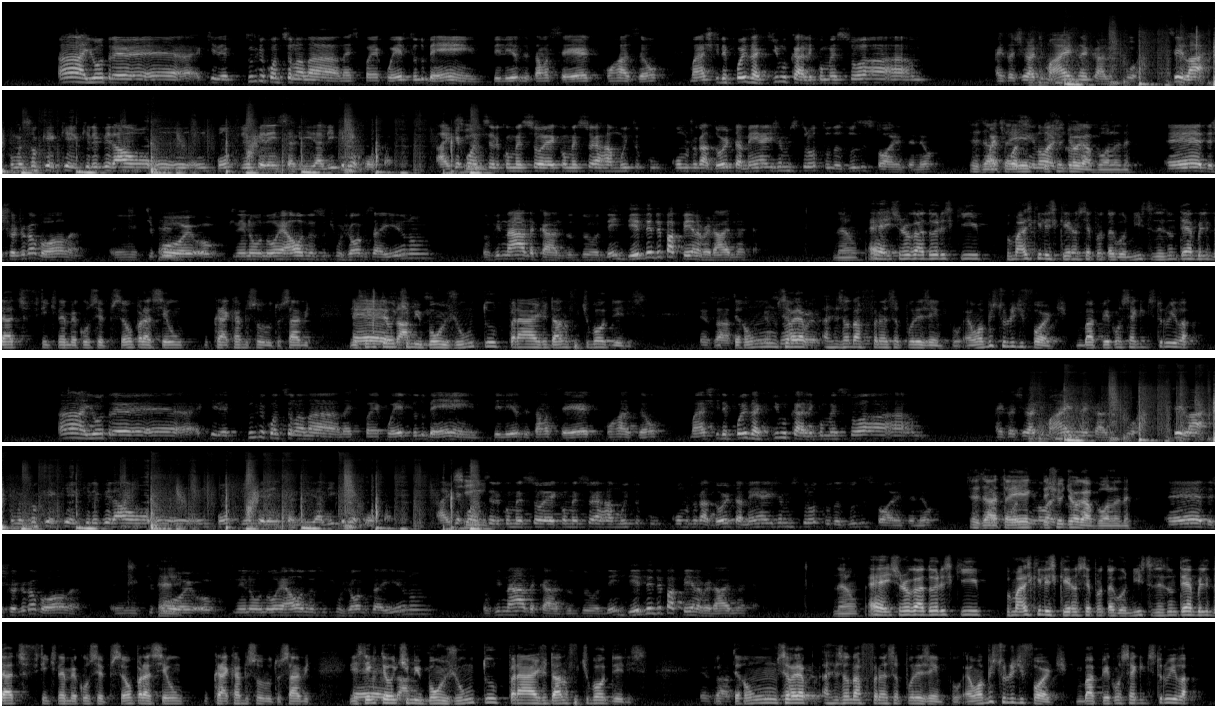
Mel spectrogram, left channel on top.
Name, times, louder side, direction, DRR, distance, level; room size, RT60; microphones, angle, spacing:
voice 1, 0.6-6.6 6.9-9.2 9.9-11.4 11.7-16.0 16.5-21.4 22.0-23.0 23.8-25.0 25.3-28.5 29.1-31.7 39.9-40.5 43.4-43.7 44.0-44.6, left 3 dB, 60° left, 1.1 m, -31 dB
sound 1, 10.3-16.9, right 2 dB, 20° right, 0.5 m, -30 dB
voice 2, 16.7-17.0 21.8-23.4 25.8-26.0 32.6-34.0 34.3-38.2 38.5-42.8 43.7-48.2, right 4 dB, 50° right, 0.8 m, -29 dB
17.0 x 6.1 x 4.9 m
head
